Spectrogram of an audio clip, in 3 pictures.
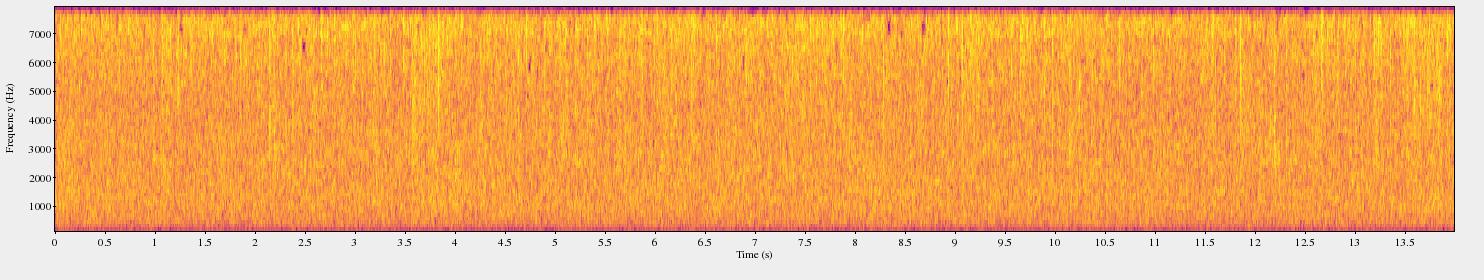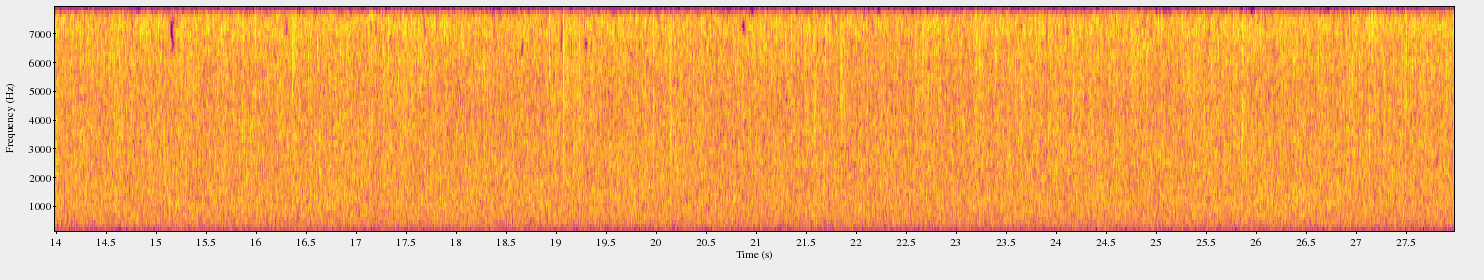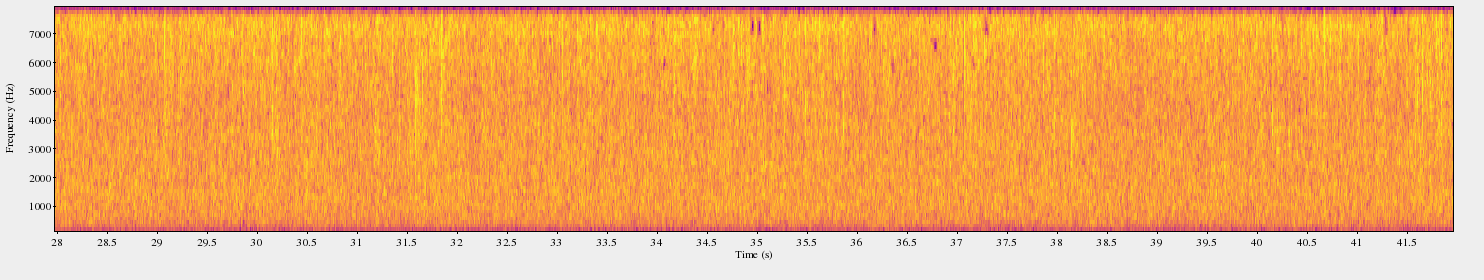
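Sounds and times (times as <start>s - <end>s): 
rain without thunder: 0.0s - 41.9s.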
